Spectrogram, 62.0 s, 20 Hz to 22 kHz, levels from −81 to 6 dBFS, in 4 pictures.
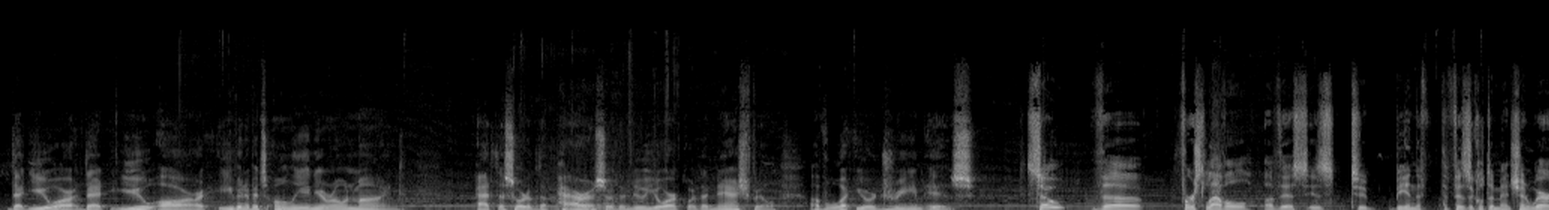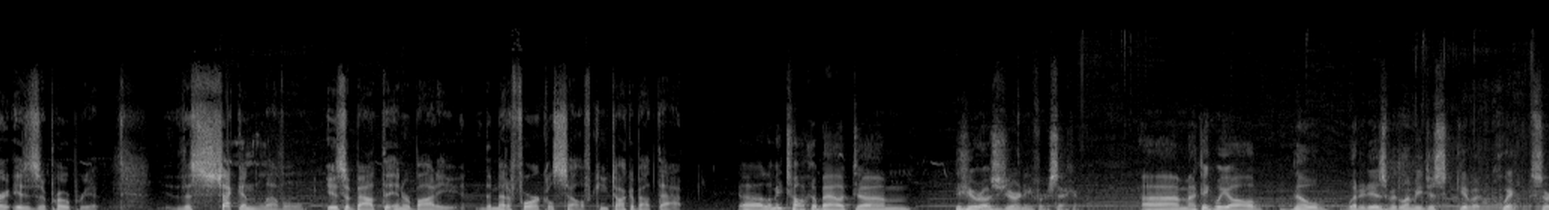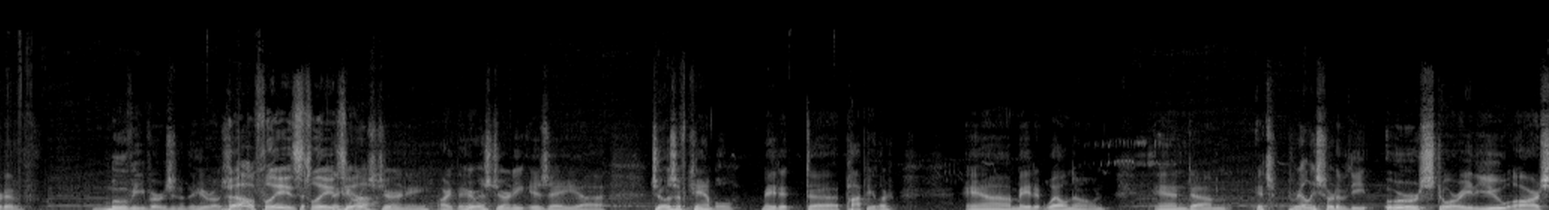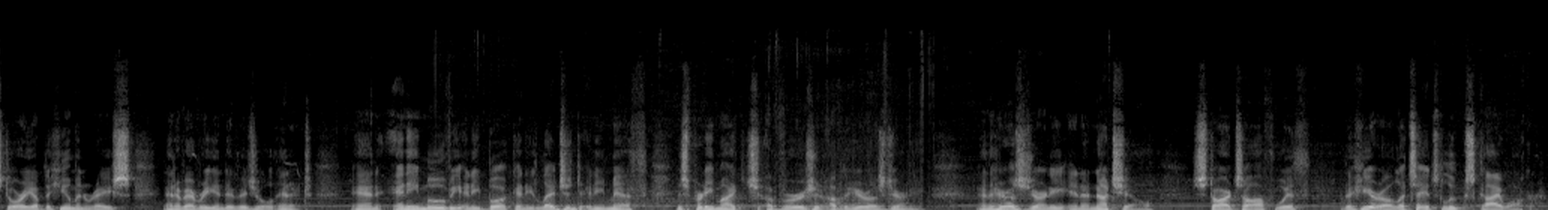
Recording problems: electrical hum; faint; throughout; 60 Hz, 20 dB below the speech

